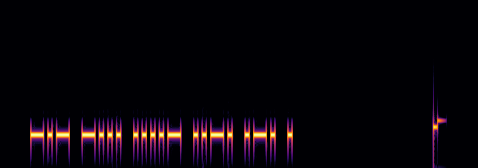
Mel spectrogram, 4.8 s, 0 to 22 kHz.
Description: Morse code, heard as a keyed tone, about 28 wpm, 700 Hz. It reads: KB4FRE
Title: USA Call Signs - 6 Characters - 4x Character Spacing - 28wpm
